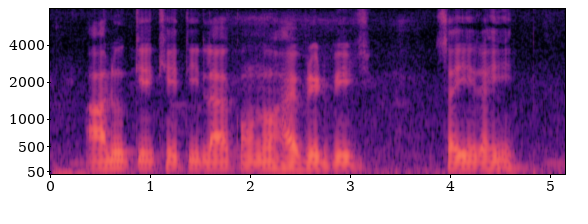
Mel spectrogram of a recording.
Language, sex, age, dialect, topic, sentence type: Bhojpuri, male, 18-24, Southern / Standard, agriculture, question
